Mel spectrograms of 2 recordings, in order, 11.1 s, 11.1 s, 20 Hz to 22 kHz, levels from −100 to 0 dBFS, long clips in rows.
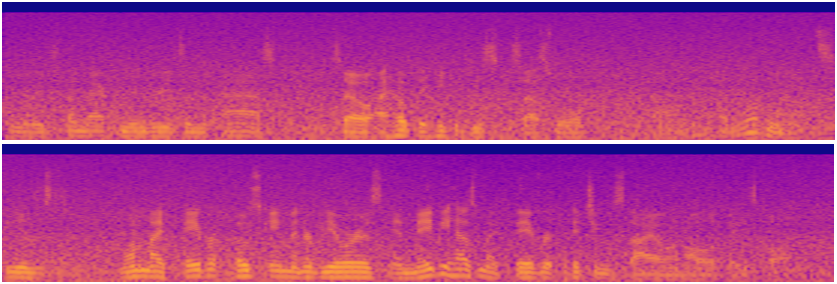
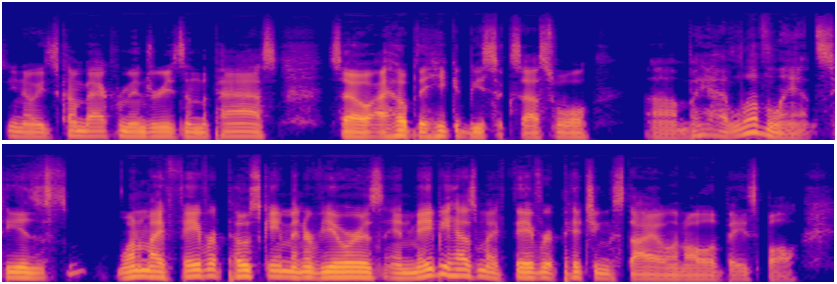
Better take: second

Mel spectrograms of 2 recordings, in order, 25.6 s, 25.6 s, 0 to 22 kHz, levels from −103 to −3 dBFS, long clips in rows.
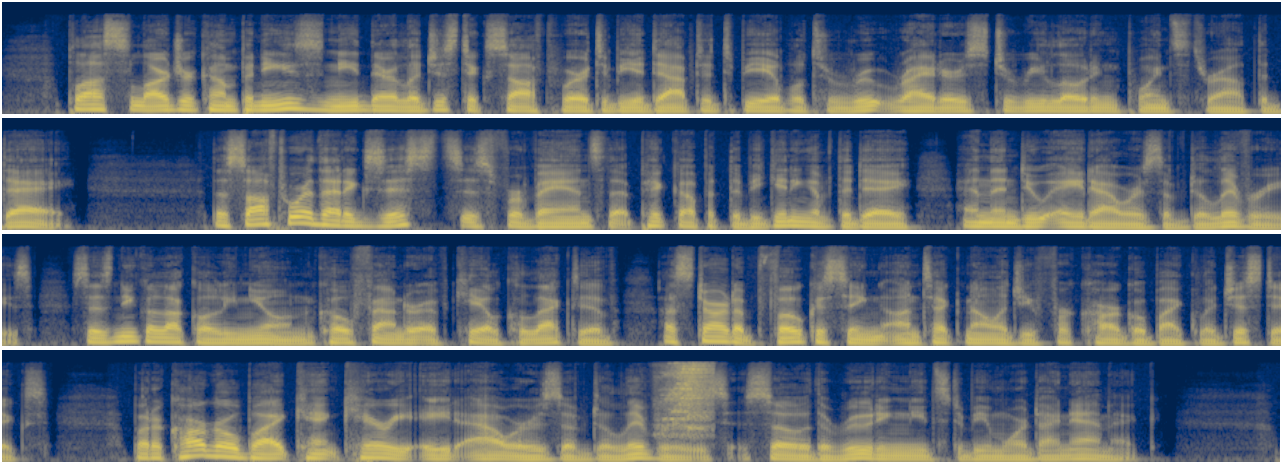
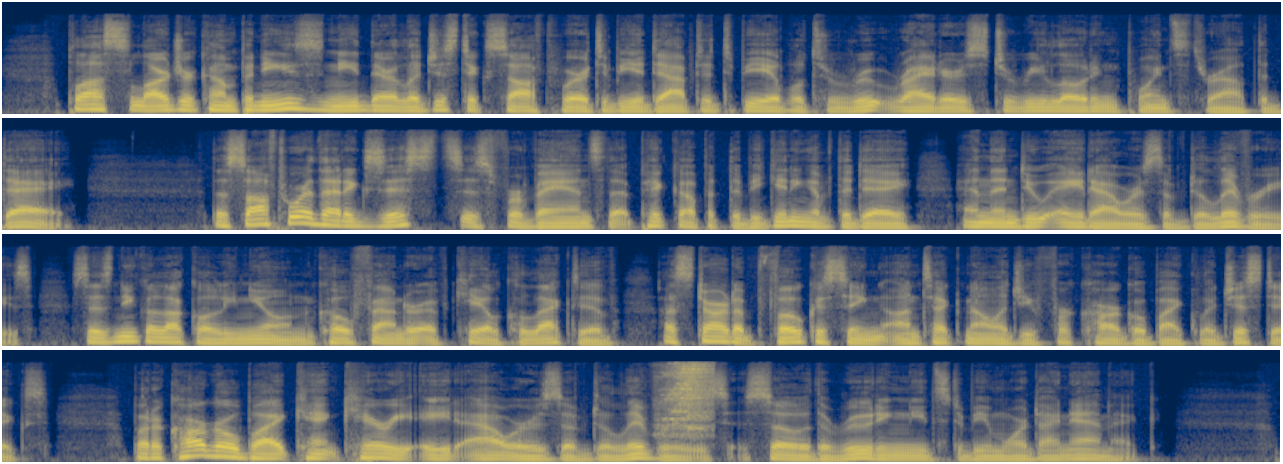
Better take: neither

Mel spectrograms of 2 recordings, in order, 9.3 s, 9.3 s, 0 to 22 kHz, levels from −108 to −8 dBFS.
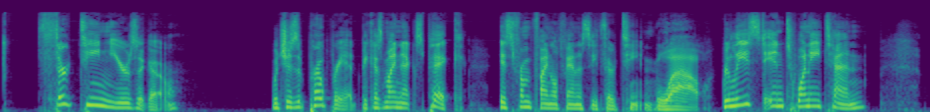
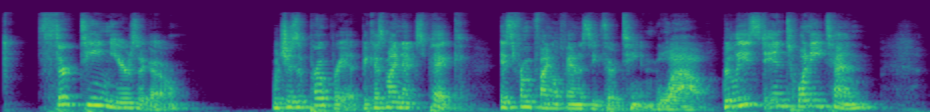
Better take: first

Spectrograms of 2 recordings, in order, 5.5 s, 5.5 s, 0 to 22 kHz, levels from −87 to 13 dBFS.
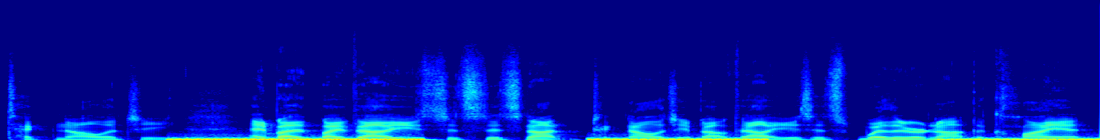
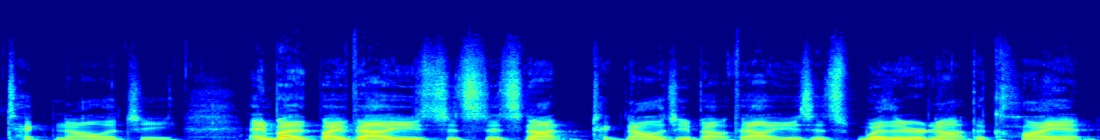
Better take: second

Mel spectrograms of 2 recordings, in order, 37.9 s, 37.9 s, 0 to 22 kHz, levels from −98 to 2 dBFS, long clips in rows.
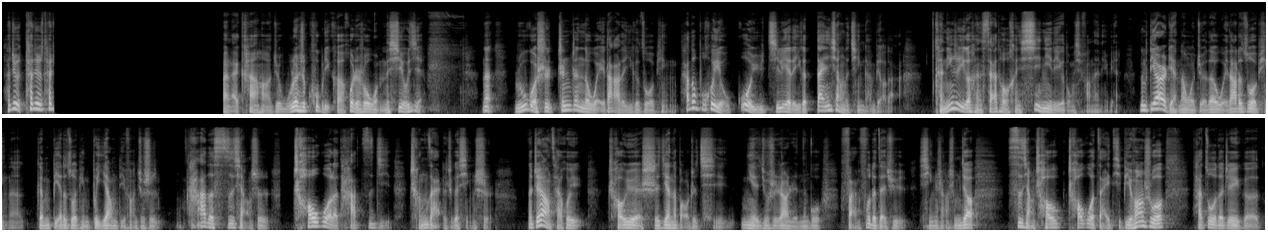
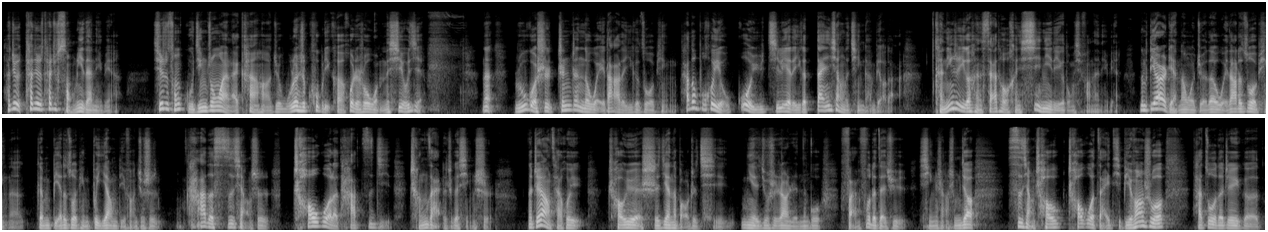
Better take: second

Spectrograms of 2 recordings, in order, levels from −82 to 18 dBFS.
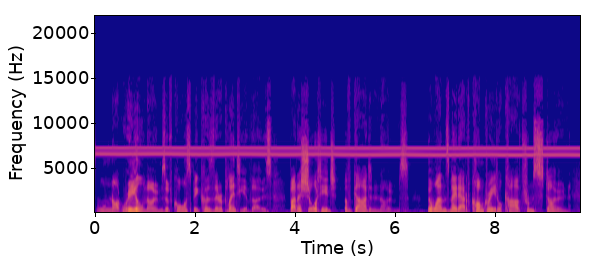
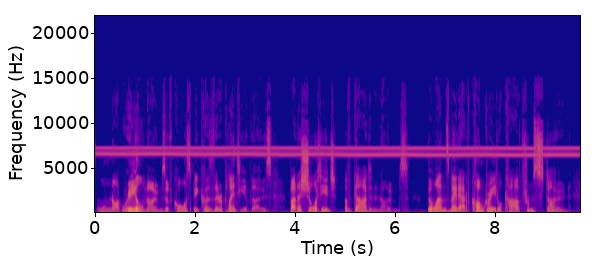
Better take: neither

